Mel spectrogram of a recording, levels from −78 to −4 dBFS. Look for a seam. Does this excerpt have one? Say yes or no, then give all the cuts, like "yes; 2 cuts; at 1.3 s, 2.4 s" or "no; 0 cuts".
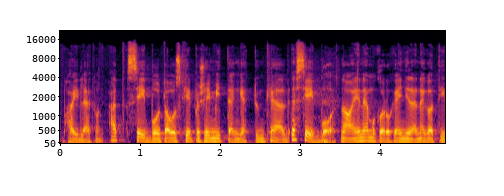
yes; 1 cut; at 2.8 s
